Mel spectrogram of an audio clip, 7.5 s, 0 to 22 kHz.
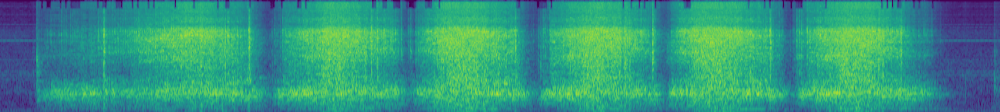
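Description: An SK 280 knitting machine in operation: the carriage makes six loud, rhythmic rasping sweeps back and forth across the needle bed, each a second or so long and separated by brief pauses, with no voices.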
